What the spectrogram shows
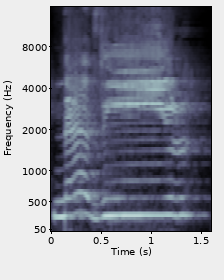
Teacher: रॉ जो है 2 पेश के साथ है लेकिन वक़ुफ़ करने के टाइम 2 पेश भी वो जो है साकिन में कन्वर्ट हो जाते हैं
